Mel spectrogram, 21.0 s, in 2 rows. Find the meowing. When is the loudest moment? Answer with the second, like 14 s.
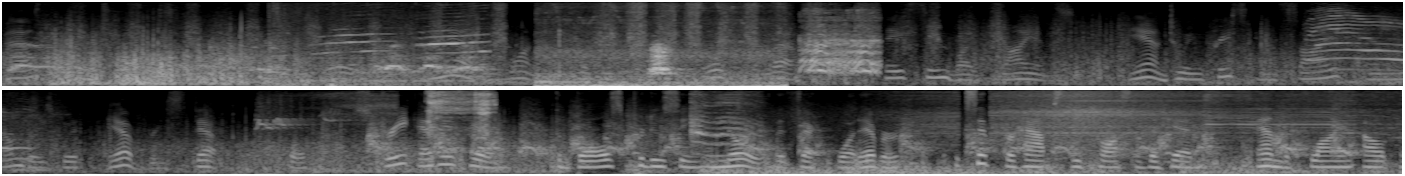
3 s.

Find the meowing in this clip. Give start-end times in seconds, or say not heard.
1.9-3.7, 9.8-11.0, 15.7-16.2.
